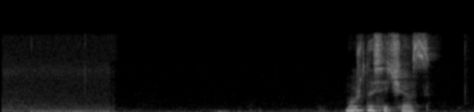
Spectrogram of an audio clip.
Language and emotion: Russian, neutral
